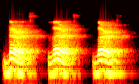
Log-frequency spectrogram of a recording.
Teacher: Central semiabierta no labializada. Posición central de la lengua, un poco como la vocal media, no vamos a mover mucho en términos de la lengua va a quedar en una posición media, solamente que se va a abrir un poco más la boca con relación a la media y eso tiene un poco la misma abertura que esta, ¿vale?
